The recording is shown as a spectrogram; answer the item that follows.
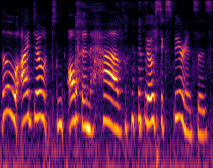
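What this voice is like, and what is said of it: Put-on British accent. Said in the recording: “Say it in a British accent.”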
